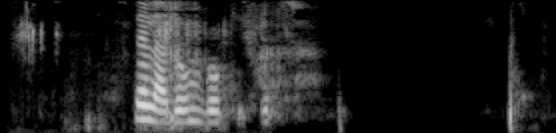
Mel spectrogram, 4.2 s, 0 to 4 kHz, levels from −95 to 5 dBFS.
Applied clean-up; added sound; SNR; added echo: neural mask model Resemble Enhance denoiser.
